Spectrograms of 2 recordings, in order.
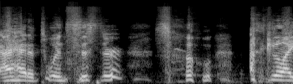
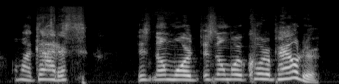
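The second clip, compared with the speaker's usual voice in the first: voice rising suddenly to high pitch; 3 semitones higher, 3 dB quieter than usual. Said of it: "that's a high pitch".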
